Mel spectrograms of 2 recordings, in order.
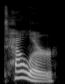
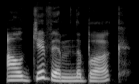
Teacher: You're listening for the clear sound of the word him or her, but you're only hearing im or attached to the previous word.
